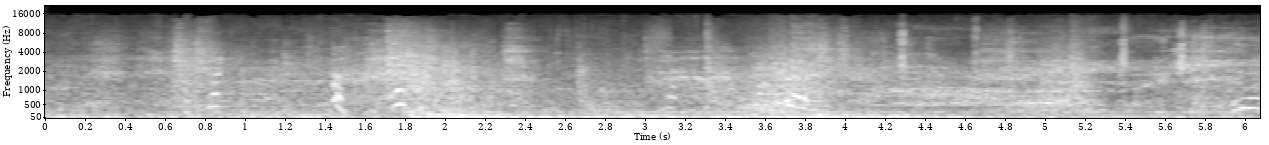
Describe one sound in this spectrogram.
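A metal gate rattles as it is pushed and shaken.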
